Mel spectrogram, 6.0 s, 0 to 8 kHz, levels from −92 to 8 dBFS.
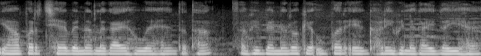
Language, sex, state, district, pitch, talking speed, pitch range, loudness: Hindi, male, Jharkhand, Deoghar, 150 Hz, 180 wpm, 145-155 Hz, -16 LUFS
